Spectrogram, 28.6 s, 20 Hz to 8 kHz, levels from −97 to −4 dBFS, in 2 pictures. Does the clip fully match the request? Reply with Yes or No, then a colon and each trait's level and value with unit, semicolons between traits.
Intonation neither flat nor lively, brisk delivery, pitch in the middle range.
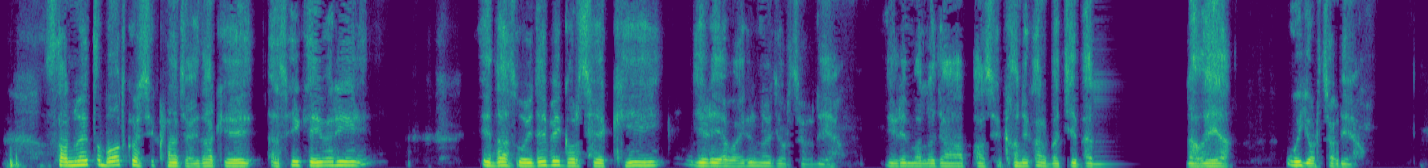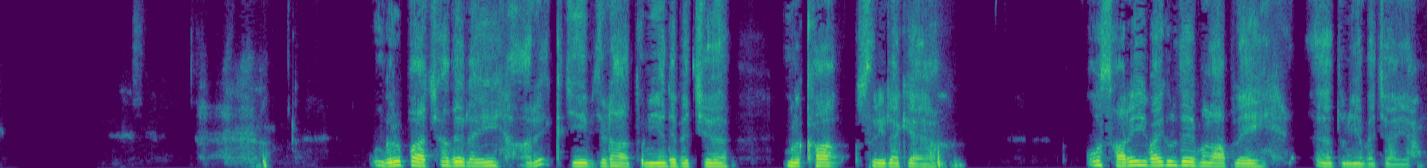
No: average, 4.3 semitones; average, 125 wpm; medium, 155 Hz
